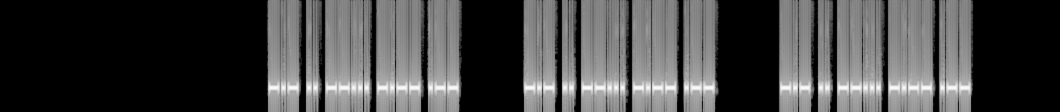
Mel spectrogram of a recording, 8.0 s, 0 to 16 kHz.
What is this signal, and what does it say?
Morse code, heard as a keyed tone, about 52 wpm, 700 Hz. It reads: KI7YW KI7YW KI7YW
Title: USA Call Signs - 5 Characters - Repeated 3x - 50wpm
